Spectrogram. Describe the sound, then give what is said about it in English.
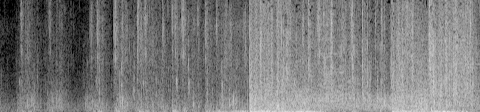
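Video game shotgun fire against giant shrimp enemies: a run of separate sharp blasts gives way to a dense, loud, continuous burst of noise through the second half. “Shotgun, much better against these giant shrimp.”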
